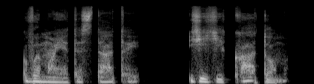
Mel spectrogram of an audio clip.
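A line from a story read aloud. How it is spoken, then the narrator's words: Sinisterly gentle question. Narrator (Ukrainian): спитав зловісно лагідним голосом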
